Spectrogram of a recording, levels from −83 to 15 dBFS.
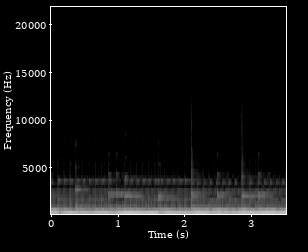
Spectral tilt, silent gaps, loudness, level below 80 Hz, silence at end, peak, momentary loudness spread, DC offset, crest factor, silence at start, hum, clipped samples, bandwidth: -12 dB/octave; none; -17 LUFS; -42 dBFS; 0 s; -4 dBFS; 5 LU; under 0.1%; 12 dB; 0 s; none; under 0.1%; 3.9 kHz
